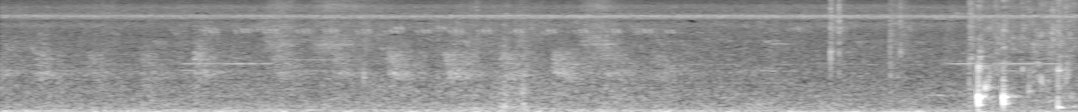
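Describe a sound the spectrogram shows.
A knife blade knocks and scrapes against bark.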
